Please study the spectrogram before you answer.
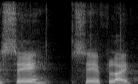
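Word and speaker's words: tsetse fly: ये इसमें T silent होता है। इसको बोलते हैं सेफ फ्लाई।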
